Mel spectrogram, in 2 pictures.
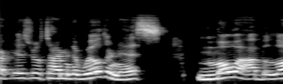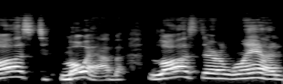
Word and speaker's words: Moab: land used to be Moab and it's it's pronounced Moab that land used to belong to Moab and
